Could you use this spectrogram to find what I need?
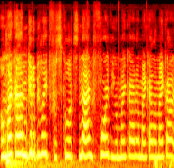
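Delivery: acted-out very high, loud, frantic panicked alarm. Retelling waking up and thinking they were late: imitating own past panic. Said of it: "in a panic".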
